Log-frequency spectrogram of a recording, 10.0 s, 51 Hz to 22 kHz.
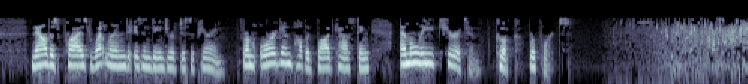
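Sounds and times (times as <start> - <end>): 
speech: 0.4 - 7.7
groundwater bubbling up from the ground at a spring in a high-desert wetland in southern Oregon: 8.1 - 9.9.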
